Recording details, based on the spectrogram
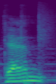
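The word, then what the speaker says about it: damn: এই ড্যাম কিন্তু একটি সাইলেন্ট শব্দ, ওয়ার্ড আপনারা জানেন, এখানে এনের উচ্চারণ হয় না।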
